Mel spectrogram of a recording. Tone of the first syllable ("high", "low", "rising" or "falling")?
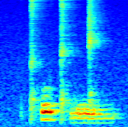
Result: high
